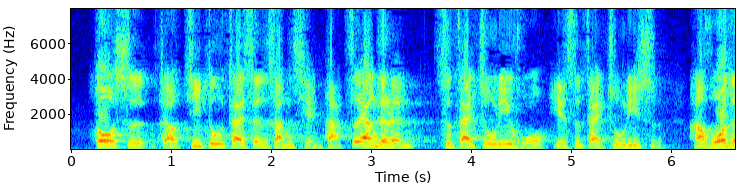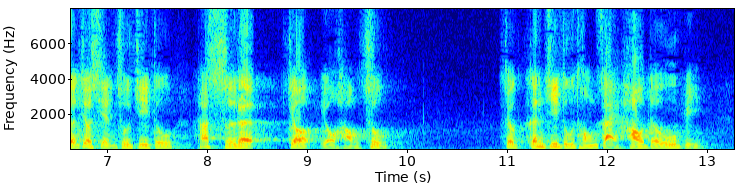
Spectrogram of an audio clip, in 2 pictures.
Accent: Taiwan; 啊，所以我们台湾人很聪明，就把钱换成金纸用烧的

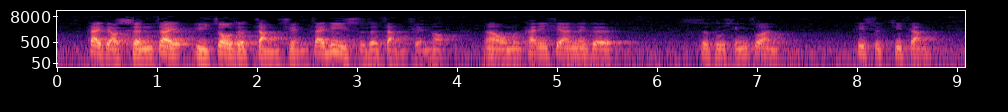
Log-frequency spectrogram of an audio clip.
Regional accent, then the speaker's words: Taiwan; 那这个其实华人不是也这样吗？我们台湾人不是也这样吗？

